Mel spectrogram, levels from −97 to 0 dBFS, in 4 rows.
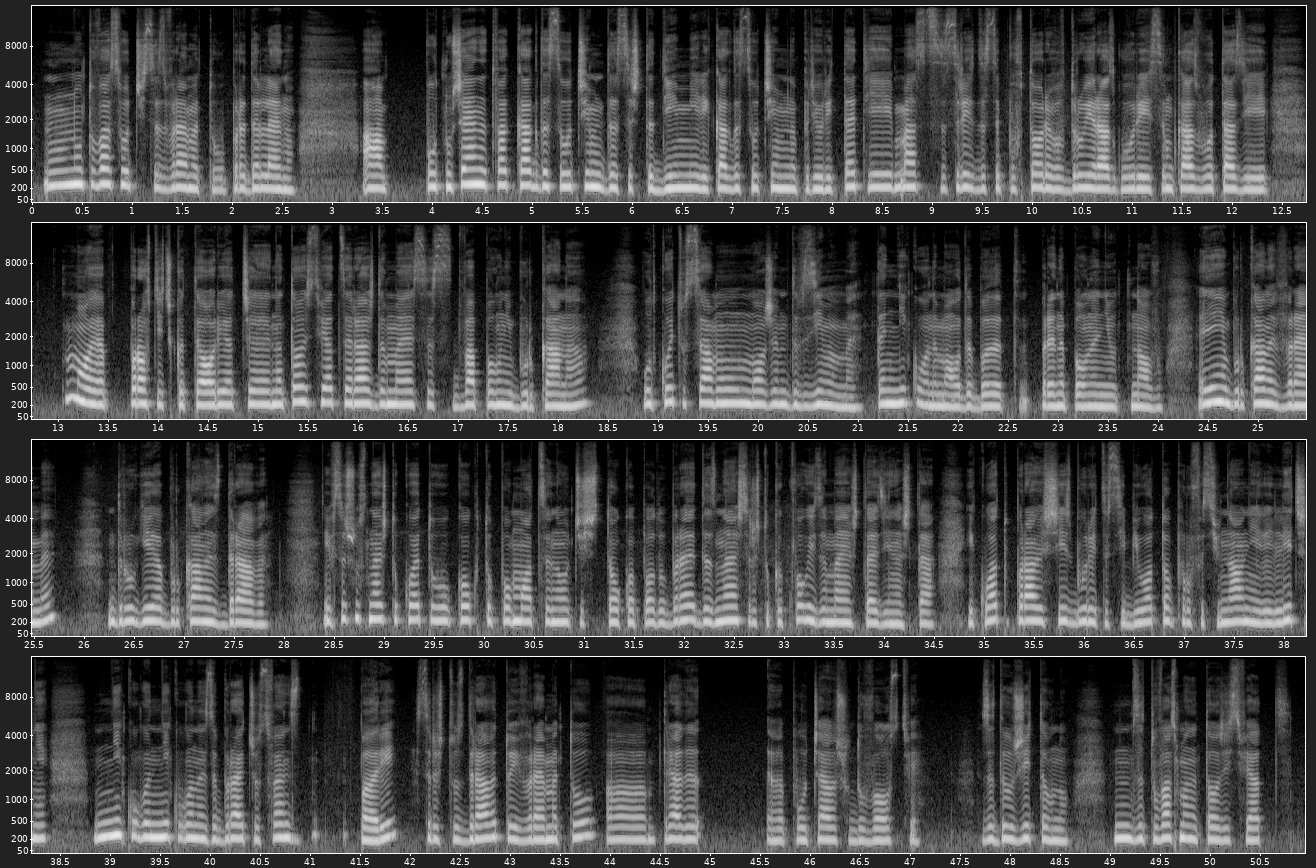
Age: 30-49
